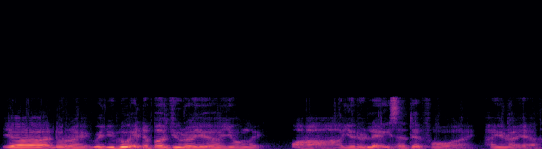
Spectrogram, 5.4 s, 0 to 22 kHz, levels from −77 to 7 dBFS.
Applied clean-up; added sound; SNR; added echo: neural separator model SepFormer DNS4.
